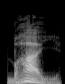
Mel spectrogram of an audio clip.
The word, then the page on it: braille: francais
